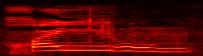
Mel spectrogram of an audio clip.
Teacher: Hu khairun, okey, huruf kha kena baca tebal, jangan baca khai, tapi baca khai, khai tebal ya. Khairum, ya sifatnya lin lembut, jadi walaupun tebal tetapi lembut ya.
